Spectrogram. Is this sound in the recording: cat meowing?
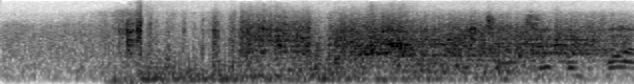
no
